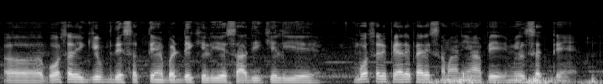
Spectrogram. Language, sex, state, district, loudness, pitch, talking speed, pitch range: Hindi, male, Odisha, Khordha, -15 LUFS, 100 Hz, 230 wpm, 95-110 Hz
